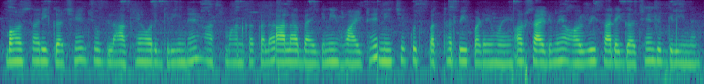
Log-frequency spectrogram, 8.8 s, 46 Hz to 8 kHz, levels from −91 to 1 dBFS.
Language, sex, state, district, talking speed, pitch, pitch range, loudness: Hindi, female, Uttar Pradesh, Hamirpur, 260 wpm, 185 Hz, 175-195 Hz, -27 LUFS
